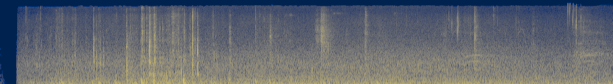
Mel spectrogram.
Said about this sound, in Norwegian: Det vi hører altså Fridtjof Nansens plass, en av Oslo sentrums mest sentrale plasser, rett foran rådhuset. Ikke en bil.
